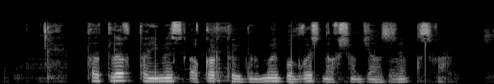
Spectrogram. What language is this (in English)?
Uyghur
